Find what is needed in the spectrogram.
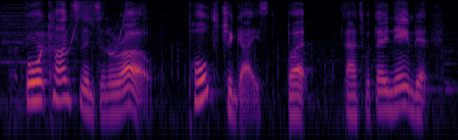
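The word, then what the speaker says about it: Poltchageist: There's a T in there. Pchegeist. It's not polgeist. Yeah, like poltergeist plus chai tea.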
